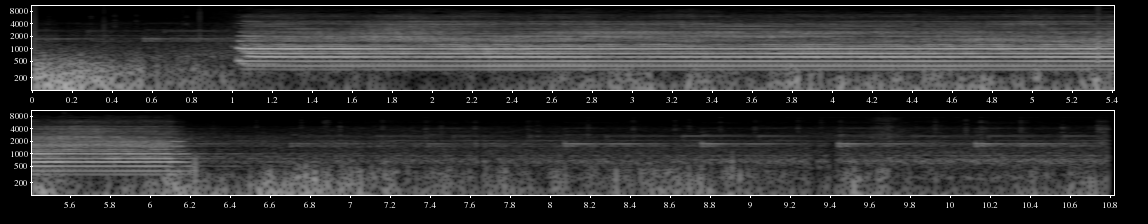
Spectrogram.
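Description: Union Pacific diesel locomotive's air horn sounding one long blast of about five seconds, a chord of several notes, starting about a second in and cutting off sharply, over the low rumble of the approaching train. After the horn stops, a short ringing tone repeats about twice a second over the rumble.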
